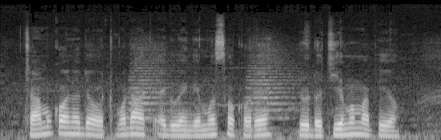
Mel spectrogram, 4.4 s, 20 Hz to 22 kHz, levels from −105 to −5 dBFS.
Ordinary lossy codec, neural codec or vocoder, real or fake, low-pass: MP3, 96 kbps; none; real; 19.8 kHz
